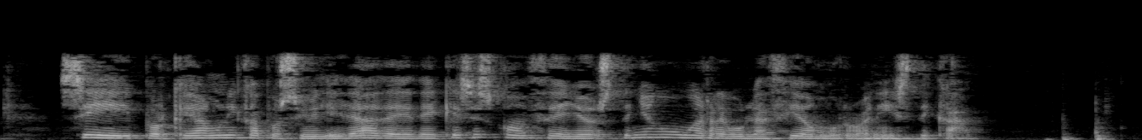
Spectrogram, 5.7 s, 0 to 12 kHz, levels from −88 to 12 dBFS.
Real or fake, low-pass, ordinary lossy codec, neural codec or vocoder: real; 7.2 kHz; MP3, 64 kbps; none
